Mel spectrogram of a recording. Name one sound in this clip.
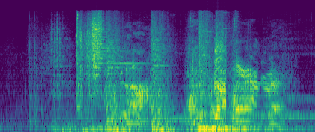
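A sword swings and strikes metal.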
